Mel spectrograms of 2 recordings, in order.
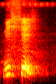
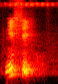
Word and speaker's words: নিঃশেষ: আবার দেখো বিসর্গের পরে তালব্য দুইবার উচ্চারণ হচ্ছে, কি হচ্ছে নিঃশেষ, নিঃশেষ।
